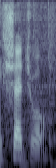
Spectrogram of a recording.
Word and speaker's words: schedule: How do you say schedule? I don't say it that way. Okay, that might be the one that people have more problems with. Schedule, we do a hard K sound for that.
